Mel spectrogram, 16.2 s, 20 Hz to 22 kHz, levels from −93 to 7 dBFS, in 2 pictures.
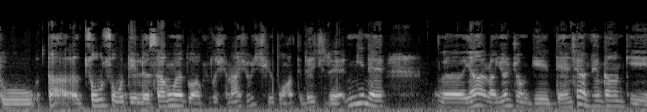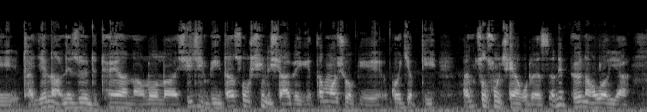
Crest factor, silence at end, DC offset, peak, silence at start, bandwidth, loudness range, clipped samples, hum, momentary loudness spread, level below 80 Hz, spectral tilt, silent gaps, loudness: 18 dB; 0 s; under 0.1%; -14 dBFS; 0 s; 11.5 kHz; 3 LU; under 0.1%; none; 10 LU; -50 dBFS; -2.5 dB/octave; none; -31 LUFS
